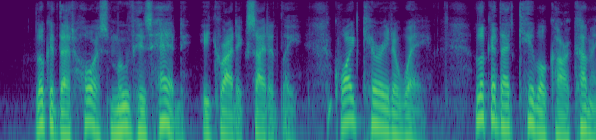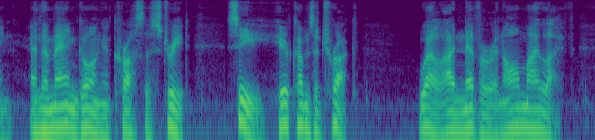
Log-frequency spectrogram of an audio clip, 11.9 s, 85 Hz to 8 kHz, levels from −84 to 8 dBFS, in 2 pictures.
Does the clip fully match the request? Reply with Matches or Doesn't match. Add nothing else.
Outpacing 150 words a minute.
Matches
